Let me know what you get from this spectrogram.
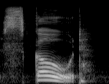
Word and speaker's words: scold: OK，它其实就是在 cold 前面加一个 s 啦，但是它的发音不是 scold，是 scold。 – Scold, that's right. So the C here is going to sound more like a G, G.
